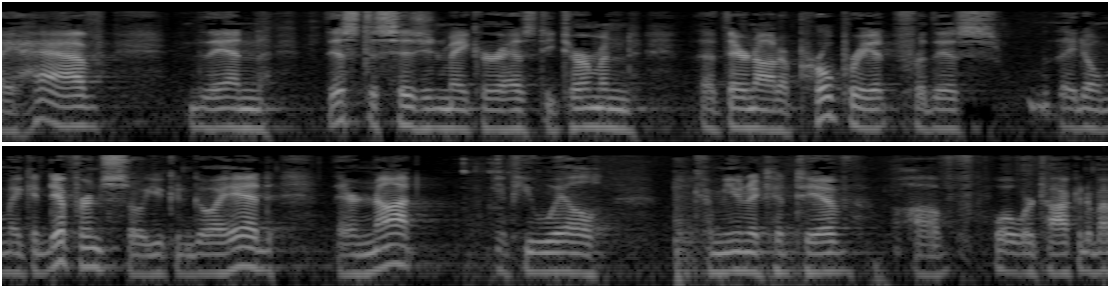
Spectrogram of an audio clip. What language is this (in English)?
English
